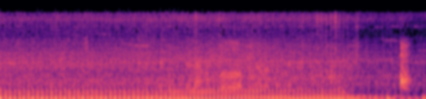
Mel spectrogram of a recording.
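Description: Small motorcycle engine idling with a steady, rapid putter. A little over five seconds in the running changes and the level turns uneven.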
